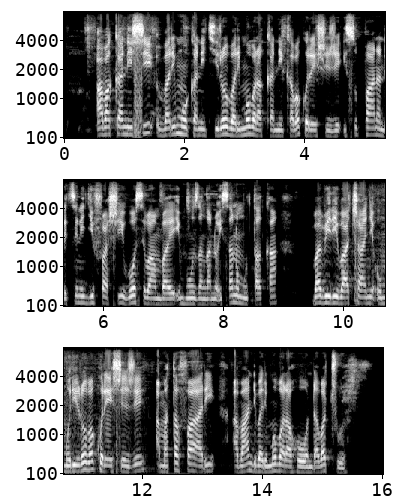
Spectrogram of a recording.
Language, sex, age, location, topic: Kinyarwanda, male, 18-24, Musanze, education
